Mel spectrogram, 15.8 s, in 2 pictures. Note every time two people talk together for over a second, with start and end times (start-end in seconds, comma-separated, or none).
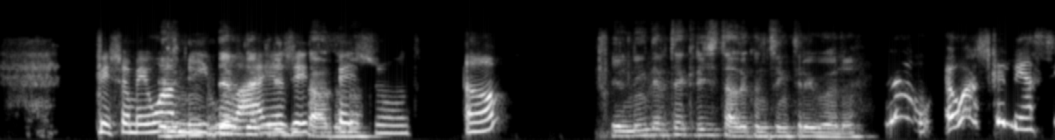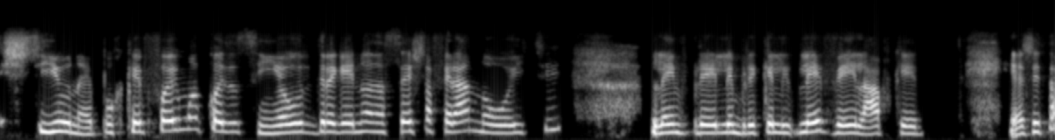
1.2-2.7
